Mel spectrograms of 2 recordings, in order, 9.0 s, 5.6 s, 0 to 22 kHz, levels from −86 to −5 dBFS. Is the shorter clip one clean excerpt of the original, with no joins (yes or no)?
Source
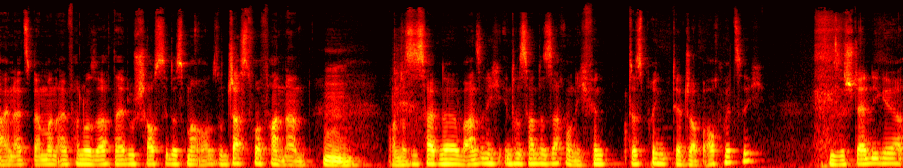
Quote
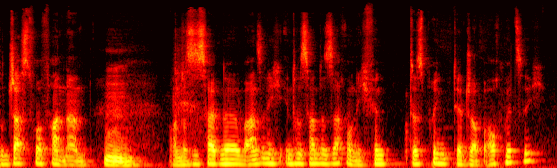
yes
